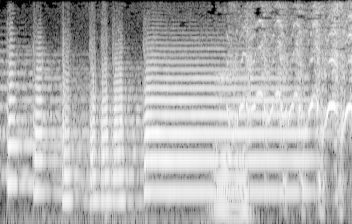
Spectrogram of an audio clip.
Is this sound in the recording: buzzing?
no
